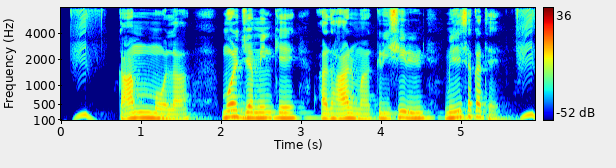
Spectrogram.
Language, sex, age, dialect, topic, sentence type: Chhattisgarhi, male, 25-30, Central, banking, question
